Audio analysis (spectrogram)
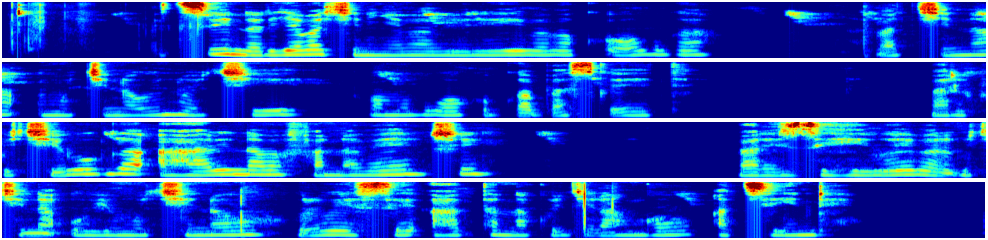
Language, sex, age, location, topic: Kinyarwanda, female, 36-49, Musanze, government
